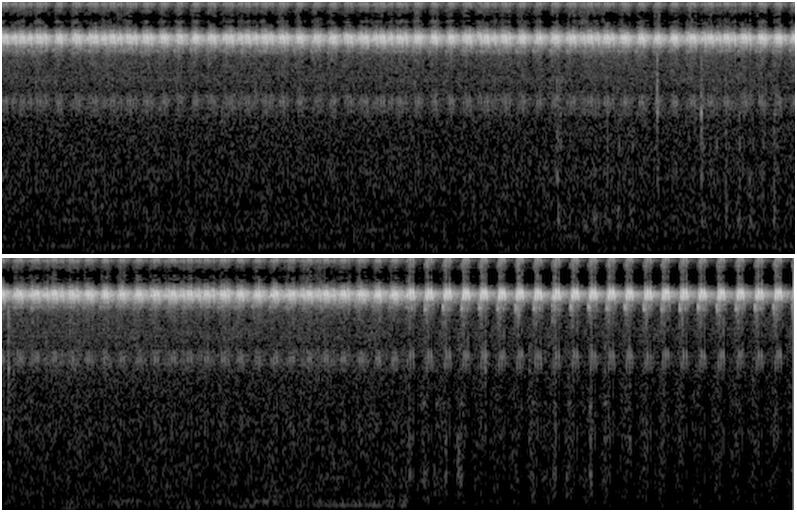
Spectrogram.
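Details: A cricket trills steadily at a high pitch with fast pulsing. Near the end the pulses become more clearly separated into rapid, evenly spaced chirps. No other sounds stand out.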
